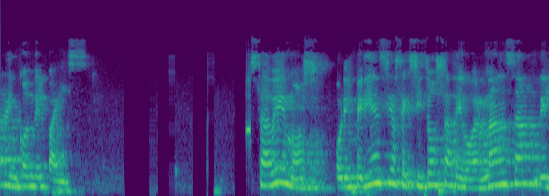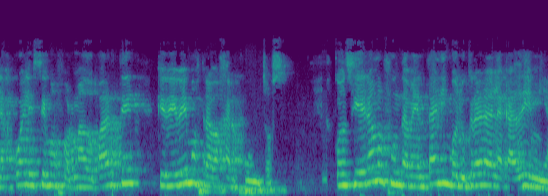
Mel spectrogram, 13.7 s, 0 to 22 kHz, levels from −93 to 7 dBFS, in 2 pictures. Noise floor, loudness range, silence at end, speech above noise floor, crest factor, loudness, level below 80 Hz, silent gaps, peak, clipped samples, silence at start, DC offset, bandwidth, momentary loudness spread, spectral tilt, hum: -66 dBFS; 6 LU; 0 s; 48 dB; 14 dB; -19 LUFS; -48 dBFS; none; -6 dBFS; under 0.1%; 0 s; under 0.1%; 9.2 kHz; 8 LU; -6 dB/octave; none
